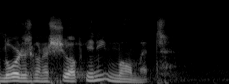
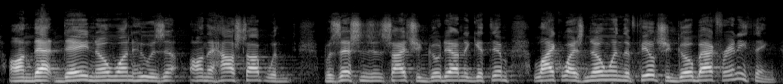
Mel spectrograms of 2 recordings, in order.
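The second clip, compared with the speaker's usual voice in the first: loud, raised reading of Jesus' words; preacher reading scripture aloud, loud and raised; scripture reading at full force; 5 semitones higher, 12 dB louder than usual. Acted. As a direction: proclaim the passage to the congregation.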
